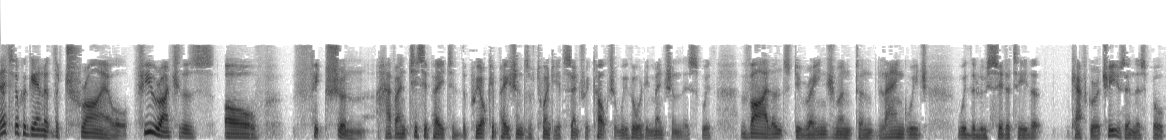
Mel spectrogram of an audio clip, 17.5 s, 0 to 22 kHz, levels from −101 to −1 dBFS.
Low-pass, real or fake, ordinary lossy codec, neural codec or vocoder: 7.2 kHz; fake; MP3, 24 kbps; codec, 16 kHz, about 1 kbps, DyCAST, with the encoder's durations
